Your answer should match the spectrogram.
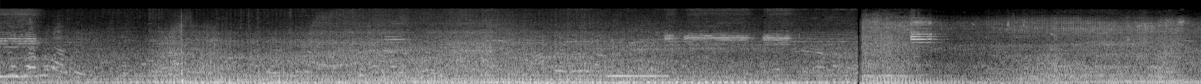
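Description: Busy street market noise: a steady mix of many people's voices and passing vehicle engines, with short horn honks about halfway through and again a little later.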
